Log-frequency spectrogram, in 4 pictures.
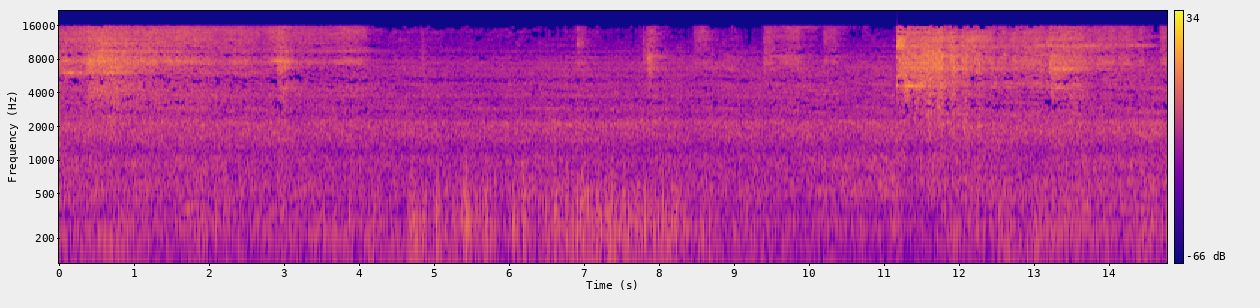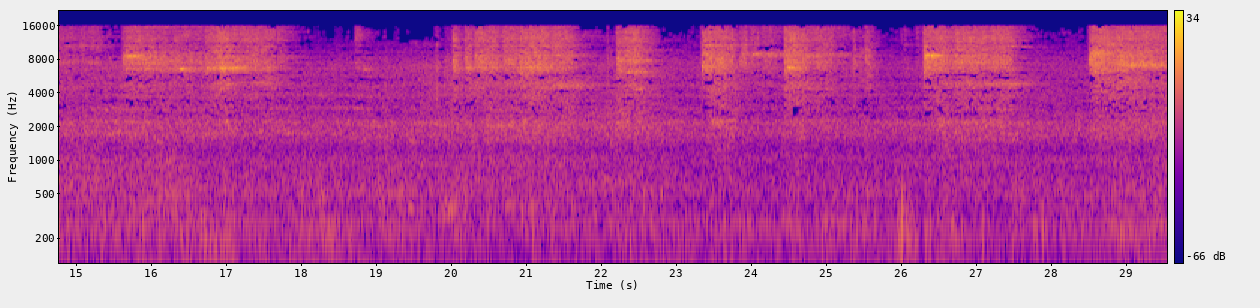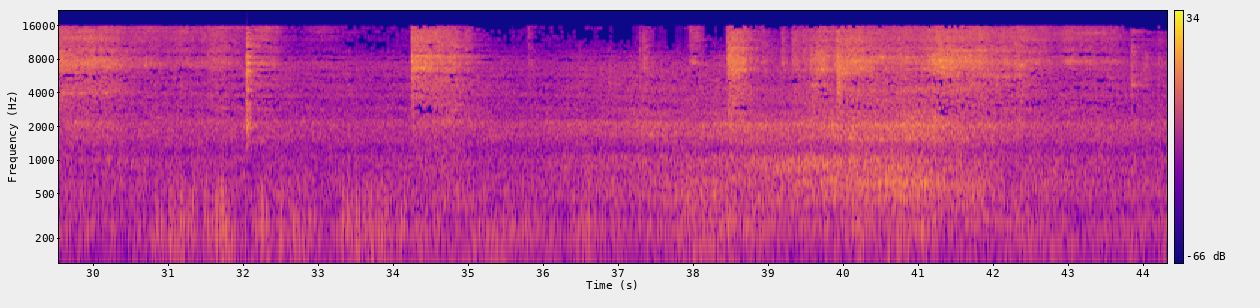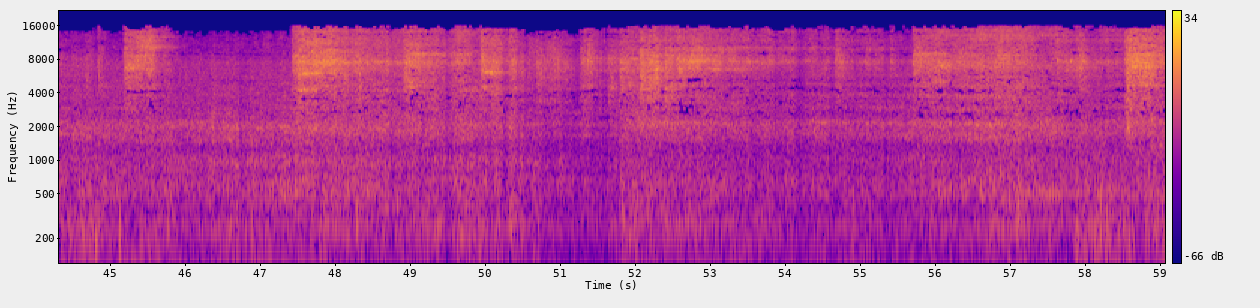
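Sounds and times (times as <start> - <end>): train wheels on rail: 0.0 - 59.0.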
